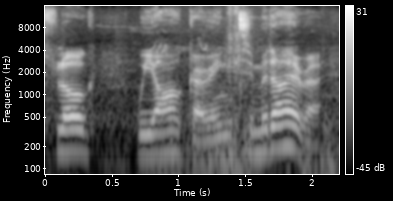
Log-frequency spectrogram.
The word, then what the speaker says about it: Madeira: Now, I'm not sure exactly how you're supposed to pronounce this, but that's how my friend Margarita pronounces it, so I'm gonna go with that. I've always thought it was Madeira.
